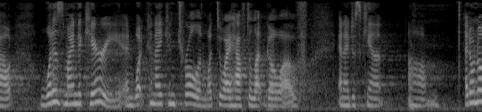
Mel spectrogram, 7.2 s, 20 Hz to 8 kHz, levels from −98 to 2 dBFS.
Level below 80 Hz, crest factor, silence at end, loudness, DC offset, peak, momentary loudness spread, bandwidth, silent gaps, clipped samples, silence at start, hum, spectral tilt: -84 dBFS; 20 dB; 0 s; -43 LUFS; under 0.1%; -22 dBFS; 14 LU; 8 kHz; none; under 0.1%; 0 s; none; -4.5 dB/octave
